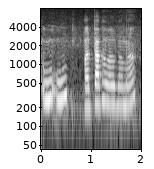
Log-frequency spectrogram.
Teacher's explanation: ये ओष्ठ से बोले जाते हैं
